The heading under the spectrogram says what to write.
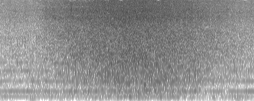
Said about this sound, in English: During the voyage, a violent storm erupted in the Irish Sea, threatening to overwhelm his ship and the accompanying flotilla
